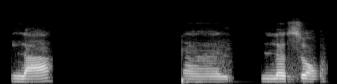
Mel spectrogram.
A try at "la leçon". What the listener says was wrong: Leçon, S. It's more like S.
